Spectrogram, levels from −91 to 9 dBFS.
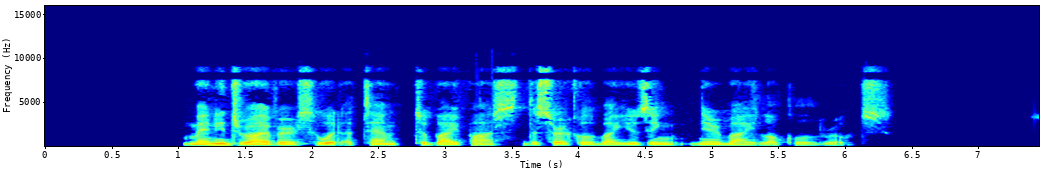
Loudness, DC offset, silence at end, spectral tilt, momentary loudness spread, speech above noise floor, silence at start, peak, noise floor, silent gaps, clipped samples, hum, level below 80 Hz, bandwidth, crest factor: -26 LUFS; under 0.1%; 1.15 s; -4.5 dB/octave; 11 LU; over 65 dB; 1.05 s; -8 dBFS; under -90 dBFS; 2.70-2.77 s; under 0.1%; none; -72 dBFS; 9.6 kHz; 18 dB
